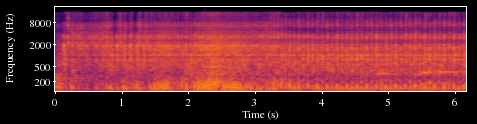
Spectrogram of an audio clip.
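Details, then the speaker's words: TVS XL 100 Heavy Duty moped before timing chain replacement. Loud, rough clattering rattle over a fast, uneven idle; the noise is very bad. Worn timing chain that needs replacing. "आवाज़ बहुत ज़्यादा है। Timing chain अभी replacement करना है इसमें।"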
